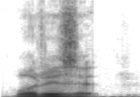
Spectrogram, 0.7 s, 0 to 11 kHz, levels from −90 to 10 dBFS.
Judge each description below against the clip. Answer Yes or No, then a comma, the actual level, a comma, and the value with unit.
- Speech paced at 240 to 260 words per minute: Yes, fast, 255 wpm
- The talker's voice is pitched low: Yes, low, 105 Hz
